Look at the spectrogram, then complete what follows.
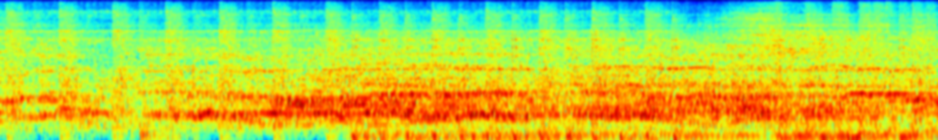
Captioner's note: crowd cheering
